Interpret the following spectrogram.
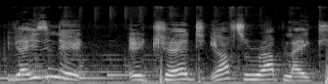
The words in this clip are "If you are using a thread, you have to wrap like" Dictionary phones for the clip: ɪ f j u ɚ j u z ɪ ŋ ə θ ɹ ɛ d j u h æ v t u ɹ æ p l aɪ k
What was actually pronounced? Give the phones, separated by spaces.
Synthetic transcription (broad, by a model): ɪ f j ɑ j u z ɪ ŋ ə t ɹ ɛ d j u h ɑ f t u ɹ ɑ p l aɪ k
